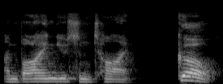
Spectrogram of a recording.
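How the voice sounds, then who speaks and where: A man playing an earnest, warm-hearted fighter in a comic fantasy table read. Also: medium pitch, takes it slowly, lightly acted. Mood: heartfelt.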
